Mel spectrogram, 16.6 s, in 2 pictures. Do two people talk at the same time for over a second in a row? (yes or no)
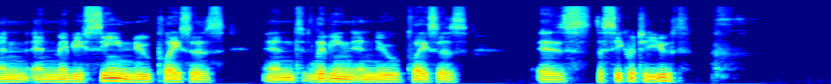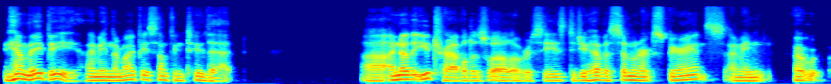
no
